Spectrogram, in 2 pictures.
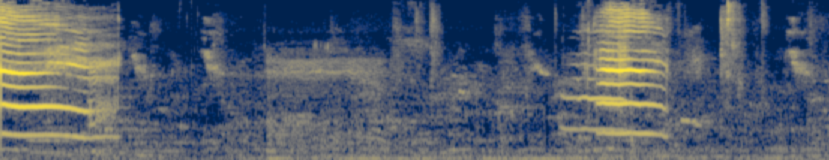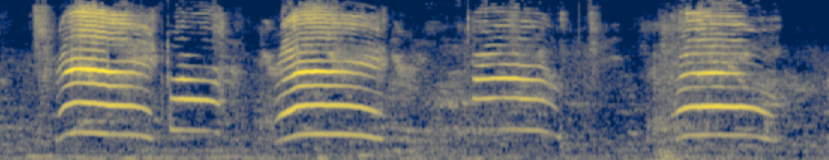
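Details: Kitten meows in a loose series: about six high, wavering mews, some rising then falling, separated by short pauses, with faint room noise and soft rustling between calls.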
